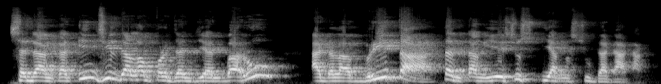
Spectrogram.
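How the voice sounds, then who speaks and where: High-voiced preaching man in an echoey hall. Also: big pitch swings, measured pace. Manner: preaching with call-and-response, rising to emphatic shouts. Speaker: pastor. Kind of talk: sermon with congregation reading verses.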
